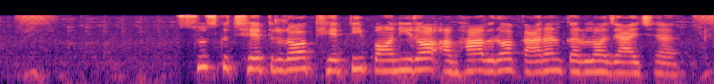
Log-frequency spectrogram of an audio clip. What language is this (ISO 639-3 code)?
mai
